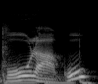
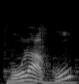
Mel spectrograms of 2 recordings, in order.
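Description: First: The last syllable is pronounced go. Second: The last syllable is pronounced gu. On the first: "原本的字应该是뭐라고" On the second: "他们习惯把고念成구，所以就会变成뭐라고"

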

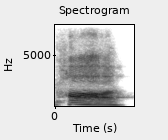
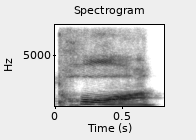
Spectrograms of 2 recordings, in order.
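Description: First: The vowel is an open 'ah' sound. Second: The vowel is a rounded 'aw' sound. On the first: This is how the speaker says it. "I say paw" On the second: This is how the other person says it. "I don't say paw"

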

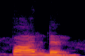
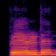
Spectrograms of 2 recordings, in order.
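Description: First: The first syllable sounds like 'par'. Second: The first syllable sounds like 'per'. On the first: The speaker calls it right. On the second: The speaker calls it wrong. "पेर्डन नहीं"

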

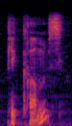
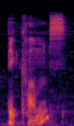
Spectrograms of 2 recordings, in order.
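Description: The two takes are said the same way.

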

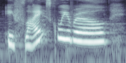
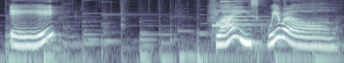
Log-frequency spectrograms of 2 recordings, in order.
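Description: First: It is read at a faster pace. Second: It is read at a slower pace.

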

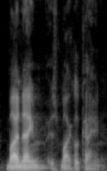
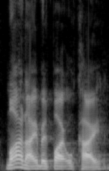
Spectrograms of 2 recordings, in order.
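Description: First: It is said in the speaker's own natural voice. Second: It is said in an exaggerated imitation voice. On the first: This is how the speaker imitates himself. "And my impression of me is" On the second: This is how other people imitate the speaker. "The impression that people give of me is"

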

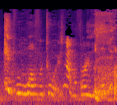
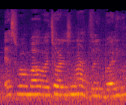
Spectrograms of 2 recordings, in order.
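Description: First: It is said loudly, like a wrestler. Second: It is said with little energy.

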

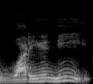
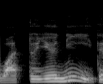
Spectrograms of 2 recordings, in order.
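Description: First: The t and d merge into a soft flap. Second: The t and d are each clearly pronounced. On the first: "앞에 소리가 많이 지워지거든요" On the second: "라고 안 하고"

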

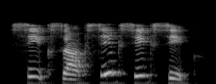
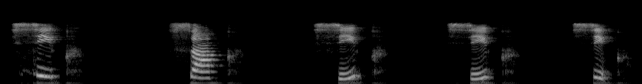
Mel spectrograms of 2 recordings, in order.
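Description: First: The syllables are read quickly. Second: The syllables are read slowly. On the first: "читаємо ці склади швиденько" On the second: "прочитаємо ці склади повільно"

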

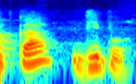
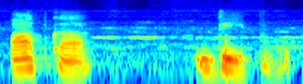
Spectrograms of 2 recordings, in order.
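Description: First: The first syllable of Deepu is lightly stressed. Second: The first syllable of Deepu is strongly stressed. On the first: The speaker calls it wrong. "मैं कहा आपका Deepu" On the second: The speaker calls it right. "द पे पूरा stress देके पू लाओ"

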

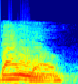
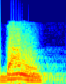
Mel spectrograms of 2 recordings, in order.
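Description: First: The name is said with two syllables. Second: The name is said with one syllable. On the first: This is the English form of the name. "The English word at least two" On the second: This is the older American form of the name. "But the American, only one. ... That's the way Americans pronounced it"

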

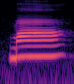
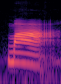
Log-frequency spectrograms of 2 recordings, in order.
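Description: First: The pitch stays high and level. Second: The pitch is short and low. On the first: "high flat" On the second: "short low one"

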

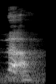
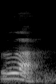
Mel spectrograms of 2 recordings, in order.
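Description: First: It is said heavily with a firm tongue touch. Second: It is said lightly with a barely touching tongue.

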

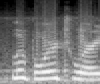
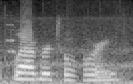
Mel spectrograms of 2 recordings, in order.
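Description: First: It is pronounced the British way. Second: It is pronounced the American way. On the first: "Laboratory is British" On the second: "How do you say it in American English?"

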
